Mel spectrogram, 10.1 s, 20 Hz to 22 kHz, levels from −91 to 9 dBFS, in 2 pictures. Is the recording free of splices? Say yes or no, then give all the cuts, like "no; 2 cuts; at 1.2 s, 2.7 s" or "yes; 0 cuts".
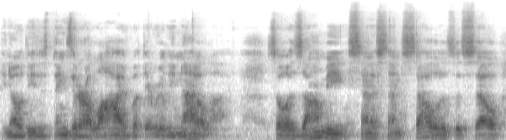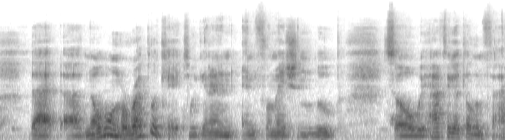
no; 1 cut; at 6.9 s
